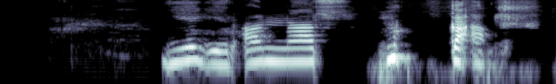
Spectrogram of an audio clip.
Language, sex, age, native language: Icelandic, female, 8, Icelandic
